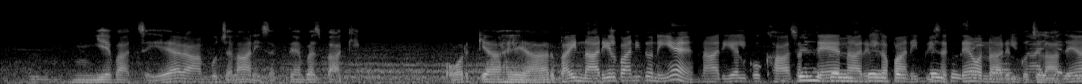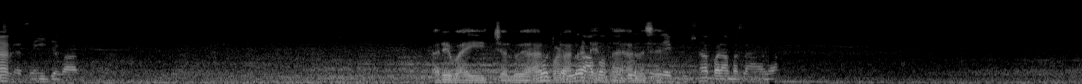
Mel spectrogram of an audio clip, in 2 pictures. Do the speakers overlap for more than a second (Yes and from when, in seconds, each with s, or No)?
Yes, from 8.0 s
